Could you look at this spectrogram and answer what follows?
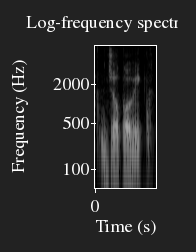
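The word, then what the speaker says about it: Djokovic: जो title Novak बेटा जो को वीक दी साइलेंट इसमें सिंगल का टाइटल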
